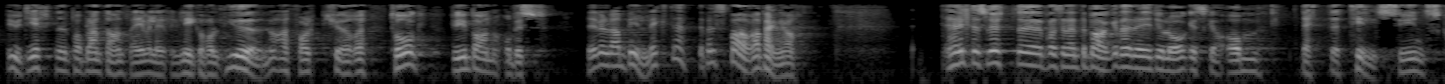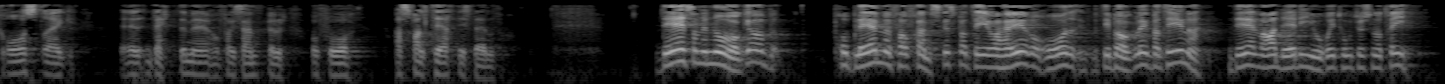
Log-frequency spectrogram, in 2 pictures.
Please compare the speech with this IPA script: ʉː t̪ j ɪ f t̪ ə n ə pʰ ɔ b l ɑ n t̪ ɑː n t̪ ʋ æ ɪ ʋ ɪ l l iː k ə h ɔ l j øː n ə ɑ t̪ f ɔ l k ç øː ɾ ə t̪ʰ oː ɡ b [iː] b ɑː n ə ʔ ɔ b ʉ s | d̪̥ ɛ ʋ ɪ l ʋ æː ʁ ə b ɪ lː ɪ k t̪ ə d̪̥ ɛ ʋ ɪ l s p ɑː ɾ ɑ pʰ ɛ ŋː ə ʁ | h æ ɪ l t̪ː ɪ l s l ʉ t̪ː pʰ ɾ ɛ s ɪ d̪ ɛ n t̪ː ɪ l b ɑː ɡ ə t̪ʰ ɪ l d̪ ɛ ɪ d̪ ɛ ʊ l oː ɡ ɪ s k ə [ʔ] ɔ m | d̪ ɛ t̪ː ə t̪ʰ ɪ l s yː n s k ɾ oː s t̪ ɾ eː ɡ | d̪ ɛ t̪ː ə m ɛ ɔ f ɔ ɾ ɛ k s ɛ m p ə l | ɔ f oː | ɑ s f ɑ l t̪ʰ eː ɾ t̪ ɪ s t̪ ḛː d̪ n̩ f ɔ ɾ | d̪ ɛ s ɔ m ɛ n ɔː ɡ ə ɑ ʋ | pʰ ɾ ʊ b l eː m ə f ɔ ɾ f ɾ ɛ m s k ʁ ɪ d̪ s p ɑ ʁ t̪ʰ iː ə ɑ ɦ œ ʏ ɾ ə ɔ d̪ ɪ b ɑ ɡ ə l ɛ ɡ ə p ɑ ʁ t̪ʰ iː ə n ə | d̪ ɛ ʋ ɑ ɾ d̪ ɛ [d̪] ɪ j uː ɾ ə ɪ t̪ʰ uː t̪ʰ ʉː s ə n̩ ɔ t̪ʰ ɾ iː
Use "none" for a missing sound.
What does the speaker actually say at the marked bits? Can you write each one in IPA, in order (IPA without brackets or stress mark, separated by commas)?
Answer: yː, ʔ, d̪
